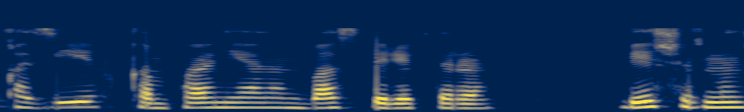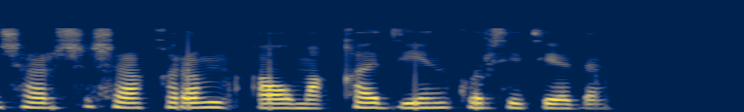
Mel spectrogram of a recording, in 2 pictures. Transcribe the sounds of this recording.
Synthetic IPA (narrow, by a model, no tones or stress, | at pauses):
qʰɑzije̞fkʰo̞mpanʲijanəɴbɑsd̪̥ʲiɾʲe̞kt̪o̞ɾə | be̞sʒ̥ʏzməɴʃɑɾʃəʃɑqəɾəmɑwmɑqːɑd̪e̞jɪŋkʲʰɵɾse̞t̪e̞d̪ɪ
